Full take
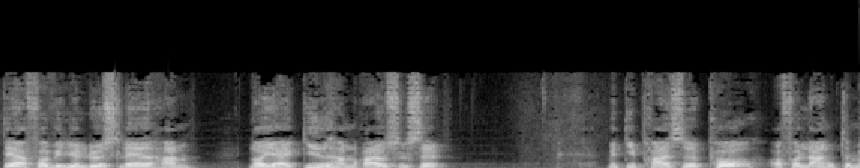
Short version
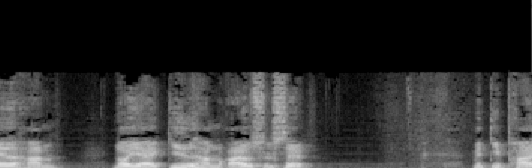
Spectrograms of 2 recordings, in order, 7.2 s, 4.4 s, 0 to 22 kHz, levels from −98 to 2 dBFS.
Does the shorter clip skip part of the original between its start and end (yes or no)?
no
